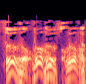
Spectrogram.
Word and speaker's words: Louisville: Tell Don it's pronounced Louisville. – Louisville.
